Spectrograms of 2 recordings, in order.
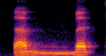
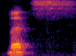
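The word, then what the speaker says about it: تَبَّتْ: Nah, awas, hams di huruf ta. Cara membacanya jangan sampai muncul sin. Tabbat. Nah, ini sin nih. Tabbat. Bat. Langsung lepas. Bat. Bukan bats.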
